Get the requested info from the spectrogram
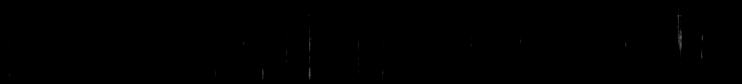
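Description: Faint, scattered wet clicks and smacks of a person eating with their fingers: mouth sounds of chewing and fingers working through noodles and curried chicken. A sharper click stands out near the end.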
